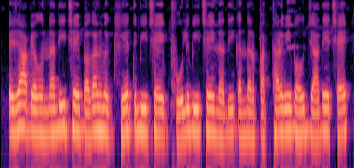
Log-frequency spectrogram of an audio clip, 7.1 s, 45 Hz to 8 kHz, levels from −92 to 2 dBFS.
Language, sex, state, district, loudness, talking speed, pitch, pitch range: Maithili, male, Bihar, Begusarai, -22 LUFS, 180 wpm, 140 Hz, 130-145 Hz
